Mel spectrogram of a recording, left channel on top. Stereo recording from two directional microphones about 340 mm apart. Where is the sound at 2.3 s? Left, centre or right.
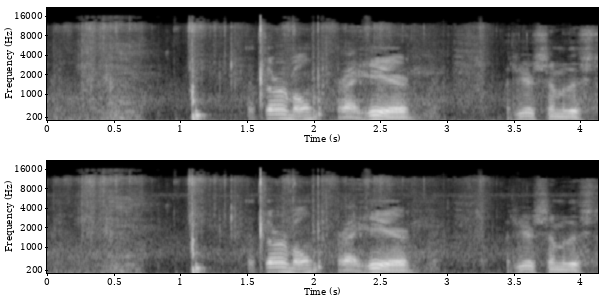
Left.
